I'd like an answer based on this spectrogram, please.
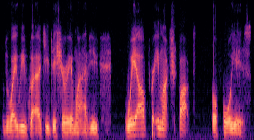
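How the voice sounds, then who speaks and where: A man's voice: sits low, moderate pace, no room sound. A man talking politics in a casual chat, blunt and full of swearing, often repeating himself. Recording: dry, dull lo-fi sound.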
